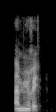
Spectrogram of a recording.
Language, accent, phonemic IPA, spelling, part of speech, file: French, France, /a.my.ʁe/, amurer, verb, LL-Q150 (fra)-amurer.wav
- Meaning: to tack (sail against the wind)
